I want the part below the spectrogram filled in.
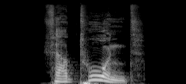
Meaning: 1. past participle of vertonen 2. inflection of vertonen: third-person singular present 3. inflection of vertonen: second-person plural present 4. inflection of vertonen: plural imperative
- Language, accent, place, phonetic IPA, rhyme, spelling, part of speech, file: German, Germany, Berlin, [fɛɐ̯ˈtoːnt], -oːnt, vertont, verb, De-vertont.ogg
